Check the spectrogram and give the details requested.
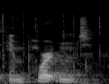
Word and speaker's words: important: So it is important to practice.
